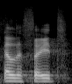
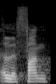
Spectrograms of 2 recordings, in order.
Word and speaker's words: Elephate: pronounce our agency name it's lf8 not elephant or and stuff like that so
